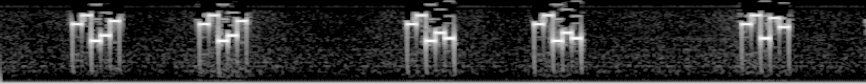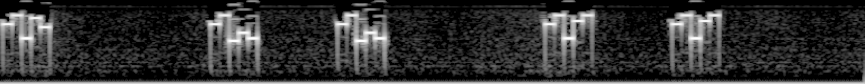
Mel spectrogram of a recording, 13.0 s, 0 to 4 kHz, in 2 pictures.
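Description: Five-tone selective call (ZVEI), heard as quick runs of five tones, tones of about 70 ms. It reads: 88249 88249 88253 88253 88307 88307 88253 88253 88399 88399
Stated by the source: ZVEI five-tone selective call received on an SDR.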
